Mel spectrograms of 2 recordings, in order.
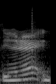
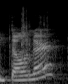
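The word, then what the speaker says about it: döner: I Why do you pronounce it like duner? Go. Duner. That's how I was told it was pronounced. Is that Do you say donor?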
